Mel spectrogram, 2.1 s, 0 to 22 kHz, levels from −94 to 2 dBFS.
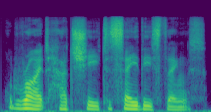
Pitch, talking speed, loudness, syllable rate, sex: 120 Hz, 225 wpm, -18 LUFS, 4.5 syllables/s, male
